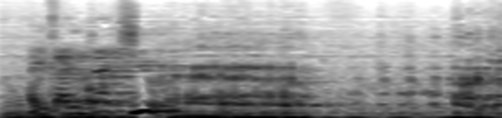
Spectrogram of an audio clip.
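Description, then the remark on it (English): A big cat roars loudly, a deep, rumbling, growling roar that holds for about two and a half seconds, swelling again near the end. “He thinks it's funny. Silly kitty.”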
